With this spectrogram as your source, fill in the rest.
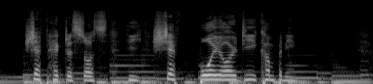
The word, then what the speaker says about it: Boyardee: hector sauce the chef boyardee company they spelled the name phonetically to keep american tongues from twisting on the italian pronunciation but who is this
